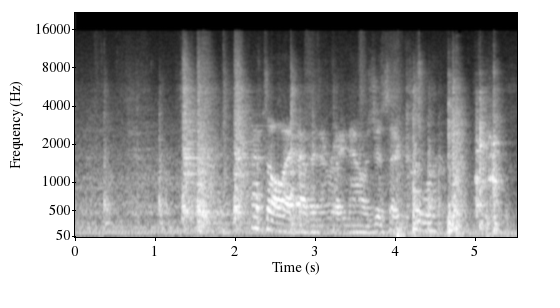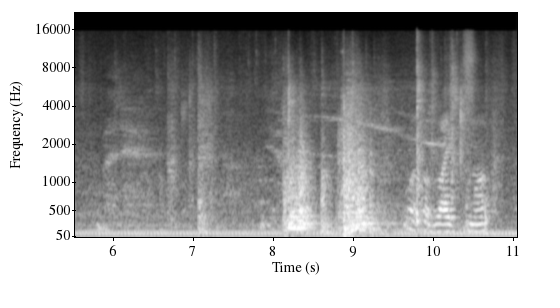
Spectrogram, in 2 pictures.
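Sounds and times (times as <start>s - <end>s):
metal clunk and rattle: 1.1s - 3.0s.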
